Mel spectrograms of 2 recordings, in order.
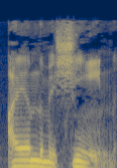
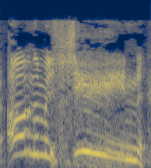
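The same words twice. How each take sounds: First: Low, slow announcement; slow, lowered, matter-of-fact quote; deadpan declaration. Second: High, drawn-out mock shout; stretched high-pitched proclamation; triumphant yell. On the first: Retold or imitated. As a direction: state it solemnly, dropping the pitch. Retold deadpan declaration in doorway. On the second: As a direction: cry it out long and high. Retold triumphant yell to gangster.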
